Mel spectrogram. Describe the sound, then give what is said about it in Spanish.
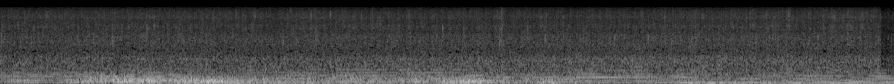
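Heavy rain pours steadily throughout, with deep rolling thunder rumbling low beneath it, swelling near the start and again midway, a dense, continuous storm with no voices. “les había enviado una fuerte tormenta que había durado ya semanas.”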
